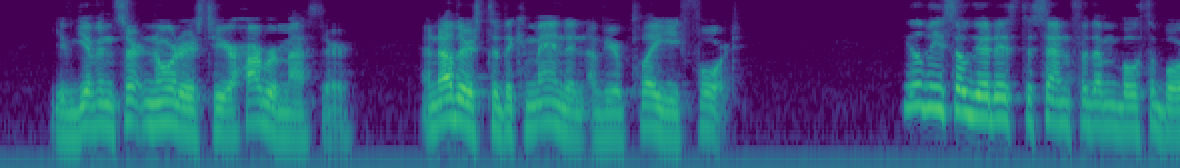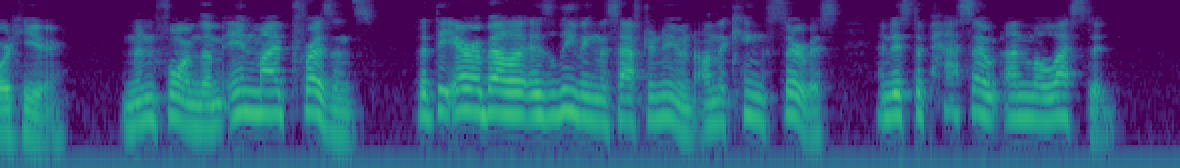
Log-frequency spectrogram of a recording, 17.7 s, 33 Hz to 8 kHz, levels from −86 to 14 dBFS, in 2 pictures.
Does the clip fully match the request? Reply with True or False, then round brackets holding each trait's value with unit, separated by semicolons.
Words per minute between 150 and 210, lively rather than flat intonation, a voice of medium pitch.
True (175 wpm; 6.8 semitones; 150 Hz)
